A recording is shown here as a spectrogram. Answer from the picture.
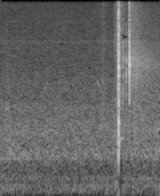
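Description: A plastic Wiffle bat hitting a Wiffle ball, a single sharp crack about one and a half seconds in, over a steady low background rumble.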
